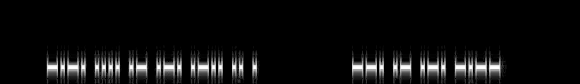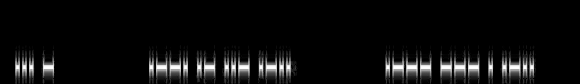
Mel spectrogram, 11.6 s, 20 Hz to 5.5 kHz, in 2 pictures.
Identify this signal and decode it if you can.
Morse code, heard as a keyed tone, about 34 wpm, 550 Hz. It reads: CHARLIE GARY ST PAUL JOEL
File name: Ultimate Word List / 35WPM Ultimate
